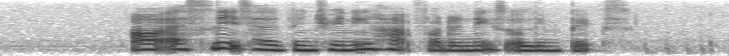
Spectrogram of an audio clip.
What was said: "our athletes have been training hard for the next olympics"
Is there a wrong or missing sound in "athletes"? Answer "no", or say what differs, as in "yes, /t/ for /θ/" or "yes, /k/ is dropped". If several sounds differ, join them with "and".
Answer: yes, /s/ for /θ/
